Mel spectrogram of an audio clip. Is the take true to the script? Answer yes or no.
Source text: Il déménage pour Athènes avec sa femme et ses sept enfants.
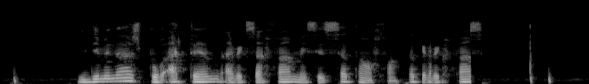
no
